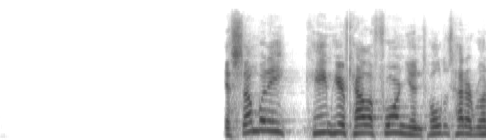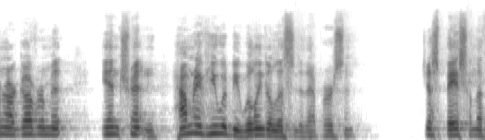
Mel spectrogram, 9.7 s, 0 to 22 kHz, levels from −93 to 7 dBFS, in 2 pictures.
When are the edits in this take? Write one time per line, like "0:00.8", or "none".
0:03.5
